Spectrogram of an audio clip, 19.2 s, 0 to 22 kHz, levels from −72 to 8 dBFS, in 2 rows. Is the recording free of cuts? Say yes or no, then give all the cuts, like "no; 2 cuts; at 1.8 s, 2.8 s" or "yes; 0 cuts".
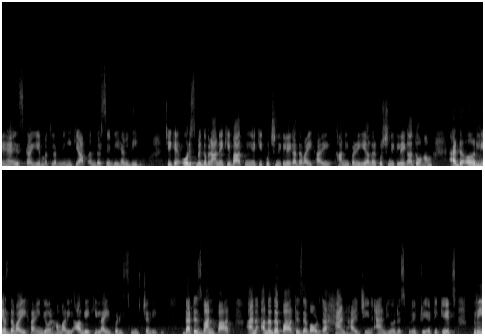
yes; 0 cuts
